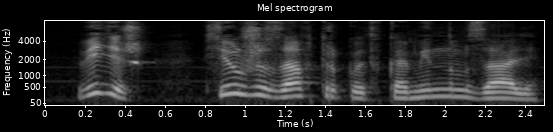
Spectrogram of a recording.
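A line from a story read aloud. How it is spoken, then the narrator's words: Grumbling. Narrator (Russian): проворчала Дара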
